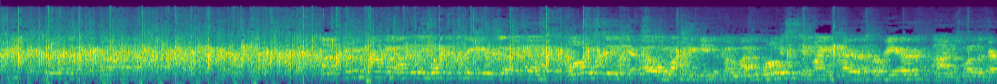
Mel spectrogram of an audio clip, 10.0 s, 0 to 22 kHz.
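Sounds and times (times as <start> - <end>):
audience applause at a live panel event: 0.0 - 7.1
speech: 5.0 - 9.9.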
